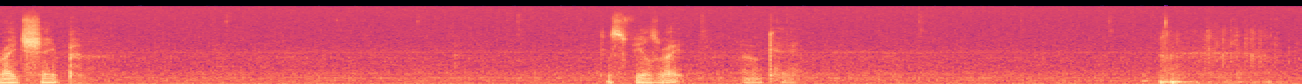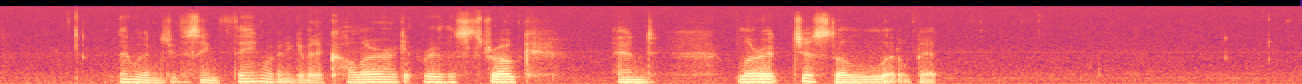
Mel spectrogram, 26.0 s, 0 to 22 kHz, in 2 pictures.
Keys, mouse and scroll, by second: 0.9-2.4 drag, 3.3 click, 5.0 click, 5.7-7.1 drag, 7.8-9.3 drag, 10.1 click, 12.0 -, 15.4 click, 17.4 click, 18.0 click, 20.4 click, 21.0 click, 21.8 click, 22.6 click, 23.2 click, 25.8 click.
